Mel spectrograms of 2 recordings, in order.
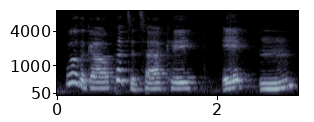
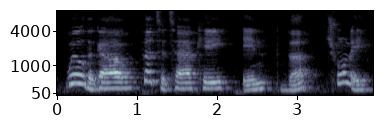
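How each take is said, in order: First: Put-on slow, each word stretched for children; a teacher stringing the sounds together; slow blending. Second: Said in the usual way. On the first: Shown as a demonstration. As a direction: piece it together slowly. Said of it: "blending the sentence slowly". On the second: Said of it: "sentence said whole".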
